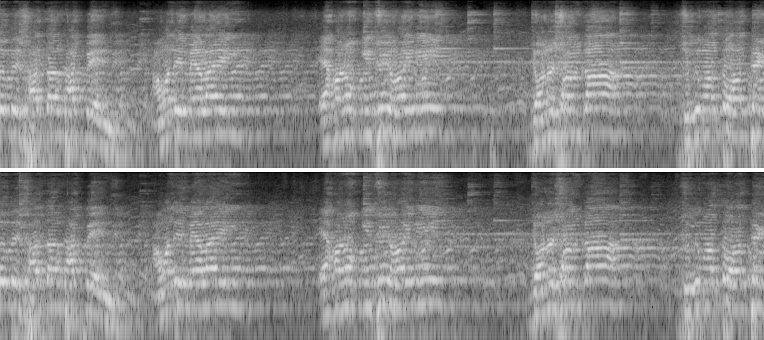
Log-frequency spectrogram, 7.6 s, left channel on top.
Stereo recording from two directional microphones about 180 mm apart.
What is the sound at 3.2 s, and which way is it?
A man's voice, 45° right (ahead or behind).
